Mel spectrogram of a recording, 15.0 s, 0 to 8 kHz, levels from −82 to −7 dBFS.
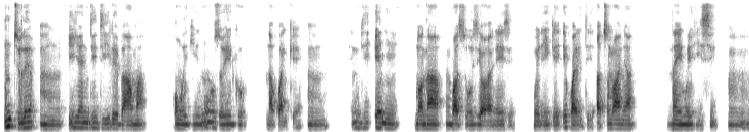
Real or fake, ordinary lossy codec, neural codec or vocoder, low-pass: fake; none; codec, 16 kHz, 8 kbps, FunCodec, trained on LibriTTS, 25 frames a second; 7.2 kHz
